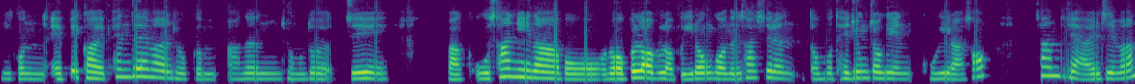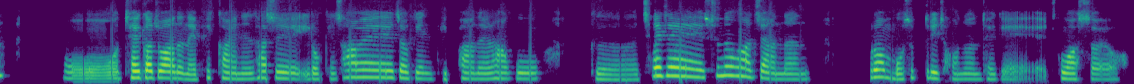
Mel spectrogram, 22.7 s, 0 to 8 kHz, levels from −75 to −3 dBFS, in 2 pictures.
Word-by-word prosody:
이건 195 -2 -5
에픽하이 210 +2 +2
팬들만 265 -3 +2
조금 190 -1 -6
아는 195 0 -5
정도였지 200 +1 -1 0.6
막 180 -1 +1
우산이나 235 +1 +4
뭐 185 -1 +2 0.2
러브 195 +3 +5
러브 225 -3 +7
러브 190 -2 +1
이런 205 +2 +2
거는 195 -1 +1
사실은 235 -2 0
너무 195 +1 -5
대중적인 210 -2 0
곡이라서 200 - -2 0.4
사람들이 305 -5 0
알지만 205 - 0 0.6
어 105 - -3
제가 235 0 +5
좋아하는 225 -5 +3
에픽하이는 200 +1 -3
사실 225 -2 0
이렇게 195 0 -5
사회적인 240 -4 0
비판을 200 0 -4
하고 205 -1 -3 0.5
그 175 -2 -6
체제에 300 -3 +4
순응하지 295 -2 +1
않는 190 -2 -4 0.6
그런 260 0 +3
모습들이 215 +3 -2
저는 190 -1 -7
되게 185 -1 -9 0.3
좋았어요. 195 -3 -2
205 Hz, 270 characters per minute, -20 LUFS, 195-235 Hz, 0.6 s, 러브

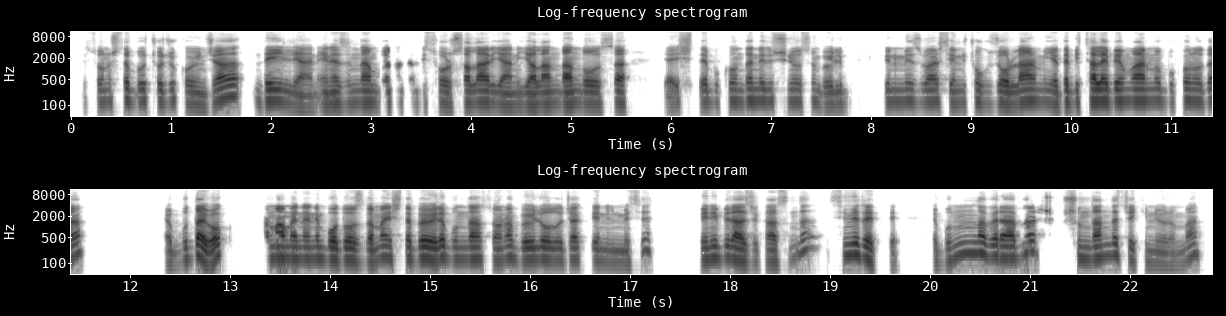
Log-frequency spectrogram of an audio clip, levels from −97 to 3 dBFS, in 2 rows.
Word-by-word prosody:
sonuçta, 130 +1 -7
bu 135 0 -6
çocuk 135 0 -8
oyuncağı 130 - +1 0.2
değil, 135 -2 0
yani. 95 -1 -3
En 110 0 -5
azından 120 +2 -1
bana 125 +2 -8
da 120 - -36
bir 115 - -19
sorsalar, 120 +2 +1
yani, 105 -2 -1
yalandan 115 +2 +3
da - - -4
olsa, 115 +1 0 0.4
ya, - - -7
işte: 125 -1 -8
"Bu 125 - -19
konuda 140 +2 -5
ne 140 -1 -5
düşünüyorsun? 135 -2 -10
Böyle 115 +1 -6
bir 115 - -24 0.4
fikrimiz 130 0 -9
var. 135 0 0
Seni 125 -2 -9
çok 120 -1 -9
zorlar 125 +3 +3
mı 135 -1 -10
ya 115 -3 -3
da 130 -1 0
bir 130 - -6
talebin 135 +1 +4
var 140 0 +6
mı 140 -1 -9
bu 125 - -17
konuda?" 135 -2 -1 0.8
Eee, 100 -2 -9
bu 135 0 -9
da - - +12
yok. - - +5 0.3
Tamamen, 145 0 +4
hani, 140 0 -2
bodoslama, 130 0 +2
işte: 145 -2 -3
"Böyle, 145 0 +6
bundan 140 0 +1
sonra 135 +1 -4
böyle 135 +1 +1
olacak." 135 0 -1
denilmesi 120 - -9 0.5
beni, 140 +2 -2
birazcık, 120 -5 +3
aslında, 145 - -5
sinir 170 0 -1
etti. - - 0 0.4
Eee, - - -14
bununla 185 +6 0
beraber 160 +7 +3
şundan 145 +3 -2
da 175 - 0
çekiniyorum 105 -7 -11
ben, 150 +5 -6
130 Hz, 170 wpm, -24 LUFS, 120-140 Hz, 0.8 s, da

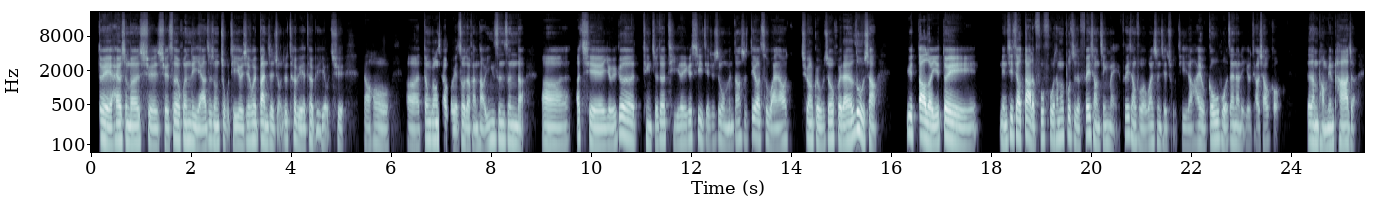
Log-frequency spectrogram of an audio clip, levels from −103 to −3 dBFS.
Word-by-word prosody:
对， 115 -6 +6
还 115 +3 +2
有 120 - +6
什 115 -1 -1
么 110 0 +3
血 100 -2 -1
血 100 - -1
色 120 +5 +1
婚 120 0 -1
礼 105 -4 0
啊， 95 -2 +2
这 110 - -5
种 110 -2 -1
主 110 - -7
题 105 - -4
有 100 -1 +1
些 115 +3 -2
会 120 +1 +2
办 120 -1 +4
这 110 -1 -2
种， - - -11
就 125 - -4
特 130 +2 -4
别 100 -3 -1
特 - - -2
别 185 - -8
有 110 - -4
趣。 - - -8 0.3
然 100 -2 -7
后， 100 -4 -6 0.3
呃， 95 -1 -2
灯 125 +5 -3
光 125 0 0
效 120 -1 -3
果 95 - -4
也 95 - -2
做 115 +4 -1
得 100 - +1
很 100 0 -5
好， 100 0 -2
阴 120 +4 -4
森 125 -1 -3
森 115 -1 -2
的。 100 -2 -2 0.3
呃， 105 0 0
而 130 - -1
且 100 -7 +1
有 100 0 -1
一 - - -3
个 135 -4 +4 0.2
挺 110 -3 -6
值 110 - -6
得 120 +1 0
提 110 -3 -11
的 110 - -1
一 110 - -4
个 130 - -3
细 130 0 -5
节， 110 - -10
就 110 - -17
是 120 +4 -7
我 110 - -5
们 100 0 -5
当 120 +3 -6
时 130 -2 -10
第 135 +6 -3
二 130 - +3
次 130 - -9
玩， 100 -4 -2
然 105 - -2
后 120 0 -4 0.2
去 - - -7
完 120 - +2
鬼 115 -2 0
屋 100 0 -1
之 125 - -2
后 125 - +3
回 120 -3 +2
来 110 +1 +6
的 120 +1 +5
路 165 +1 +5
上， - - -1 0.6
遇 160 -1 +3
到 155 -2 +9
了 115 -4 +7
一 110 +2 +2
对 110 - +4 0.4
年 110 -1 -3
纪 150 - -2
较 140 -1 +6
大 - - +6
的 - - +2
夫 130 - -5
妇。 130 -1 -3
他 125 - -6
们 140 +2 -2
布 150 0 -3
置 125 - -7
得 100 - -3
非 155 +10 +2
常 110 -9 -3
精 110 +2 -6
美， 105 -2 -10
非 155 0 -3
常 120 -6 -3
符 110 -2 -7
合 95 - -4
万 110 +2 -5
圣 110 -1 -7
节 100 -1 -8
主 100 - -20
题， 100 - -14
然 100 -1 -7
后 100 - -14
还 110 - -3
有 105 - -1
篝 115 +5 0
火 110 -5 -3
在 115 - -3
那 105 -1 -3
里， 105 - -10
有 105 - -11
条 105 - -7
小 110 +1 -4
狗 - - -12 0.5
在 120 - +1
他 115 - +3
们 110 - +2
旁 105 -3 -3
边 100 +2 +1
趴 110 0 +4
着。 110 - -8
110 Hz, 310 characters per minute, -24 LUFS, 105-125 Hz, 0.6 s, 到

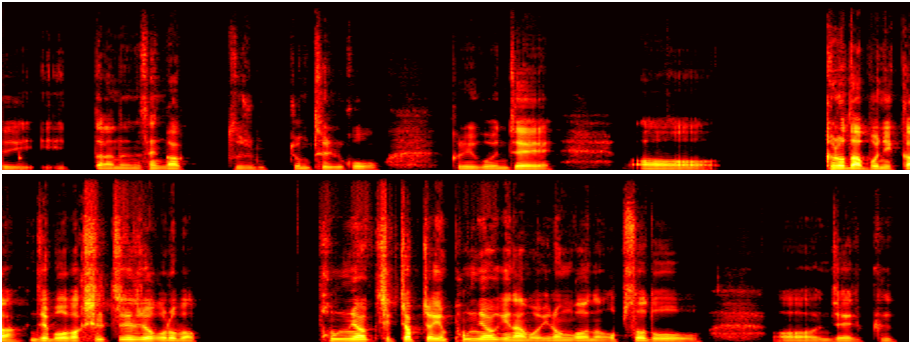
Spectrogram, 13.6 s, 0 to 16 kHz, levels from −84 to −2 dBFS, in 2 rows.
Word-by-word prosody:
있 90 -1 -10 0.5
있다는 100 -1 -6
생각도 110 -1 -3 0.4
좀 100 - -13 0.3
좀 100 -2 -10
들고 85 +1 -7 0.5
그리고 95 -1 -7
인제 85 -1 +1 0.6
어 85 -2 -2 0.9
그러다 115 -2 +8
보니까 100 +5 +1
인제 100 -1 +2
뭐 90 -2 +2
막 85 - +2
실질적으로 140 -6 +3
막 85 -1 -2 0.9
폭력 165 -3 +2
직접적인 135 -4 +4
폭력이나 155 -9 +2
뭐 90 -2 -4
이런 110 +5 -3
거는 105 -3 -1
없어도 80 0 -3 0.5
어 85 -1 -6
인제 85 0 -6
그 95 -2 -14
100 Hz, 240 characters per minute, -26 LUFS, 85-115 Hz, 0.9 s, 그러다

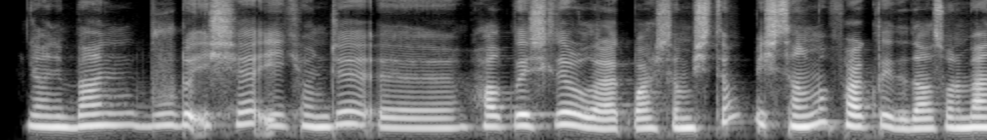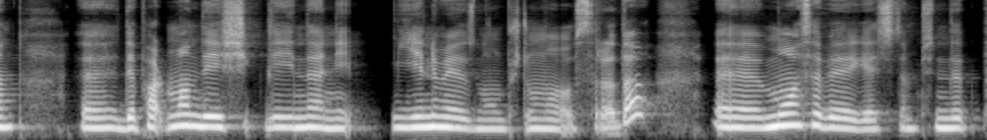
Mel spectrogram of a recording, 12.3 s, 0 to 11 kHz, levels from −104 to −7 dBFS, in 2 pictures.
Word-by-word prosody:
Yani, 215 -3 0
ben 245 0 -2
burada 245 +1 -1
işe 255 +4 -4
ilk 235 0 -7
önce, 245 +4 -1
ııı, 195 0 -4
halkla 225 0 +1
ilişkiler 240 +3 +1
olarak 185 -6 0
başlamıştım. 195 - -1
İş 265 -3 -1
tanımım 230 +6 +2
farklıydı. 225 -7 0
Daha 185 0 +1
sonra 195 +1 +1
ben, 210 0 +4 0.4
eee, 195 -1 0
departman 215 +4 +3
değişikliğini, 210 -1 +1
hani, 185 -3 0 0.2
yeni 210 +1 +4
mezun 190 -4 +1
olmuştum 180 +1 -4
o - - -7
sırada. 470 - -1 0.4
Eee, 205 -1 +2
muhasebeye 225 -3 +4
geçtim. 175 +2 -5
Şimdi 195 -1 -1
210 Hz, 145 wpm, -20 LUFS, 195-235 Hz, 0.4 s, ben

